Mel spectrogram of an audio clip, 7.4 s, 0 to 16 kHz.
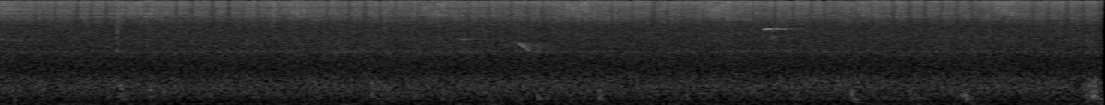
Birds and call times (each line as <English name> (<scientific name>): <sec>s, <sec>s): Waller's Starling (Onychognathus walleri): 3.0s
